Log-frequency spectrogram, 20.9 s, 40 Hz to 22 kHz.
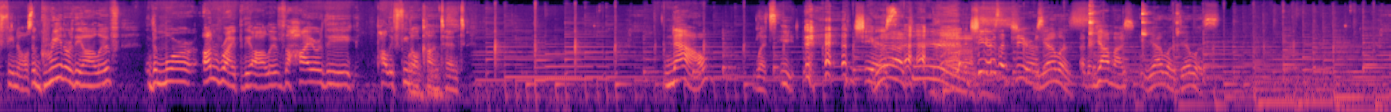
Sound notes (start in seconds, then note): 12.1 laughs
